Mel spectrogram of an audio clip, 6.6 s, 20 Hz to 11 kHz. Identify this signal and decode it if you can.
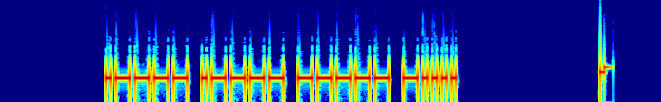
Morse code, heard as a keyed tone, about 25 wpm, 700 Hz. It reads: 1106
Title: Numbers - Contest Style - 4-Digit 25wpm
